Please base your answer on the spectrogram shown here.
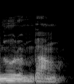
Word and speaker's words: Ngurambang: I was born on Ngurambang. Can you hear it? Ngu-ram-bang. If you say it right, it hits the back of your mouth, and you should taste the blood in your words.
